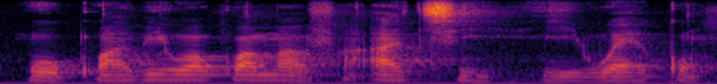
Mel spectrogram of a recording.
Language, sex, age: South Ndebele, male, 20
